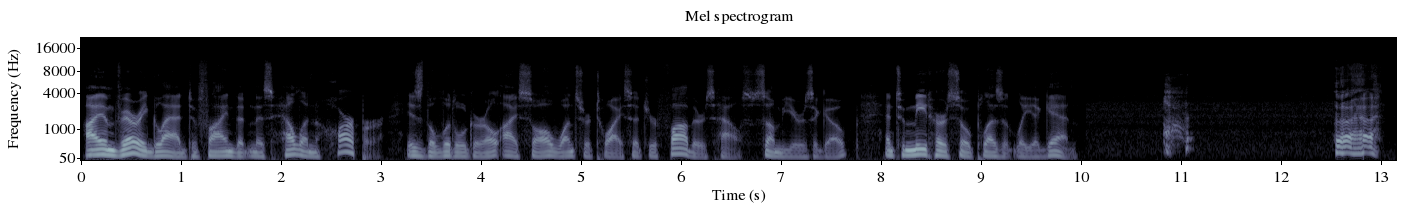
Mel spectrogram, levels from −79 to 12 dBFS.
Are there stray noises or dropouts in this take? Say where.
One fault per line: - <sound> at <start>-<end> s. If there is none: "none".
- throat clearing at 10.8-11.2 s
- laugh at 12.5-13.0 s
